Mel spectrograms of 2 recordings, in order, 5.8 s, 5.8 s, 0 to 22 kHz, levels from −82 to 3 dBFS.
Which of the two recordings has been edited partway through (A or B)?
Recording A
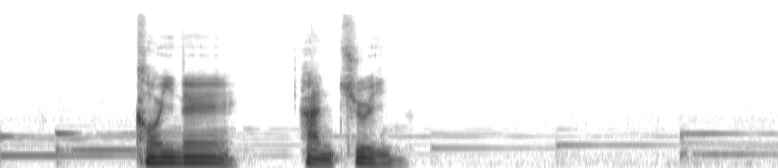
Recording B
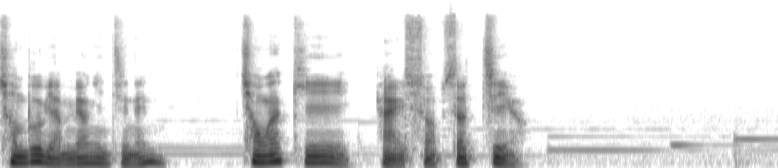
A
